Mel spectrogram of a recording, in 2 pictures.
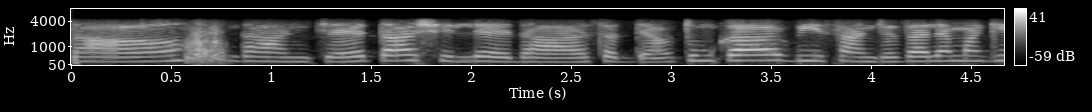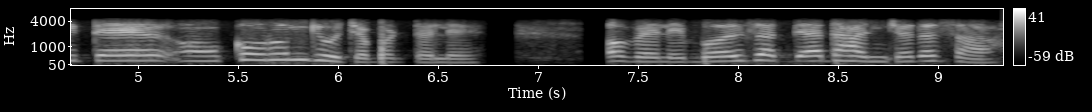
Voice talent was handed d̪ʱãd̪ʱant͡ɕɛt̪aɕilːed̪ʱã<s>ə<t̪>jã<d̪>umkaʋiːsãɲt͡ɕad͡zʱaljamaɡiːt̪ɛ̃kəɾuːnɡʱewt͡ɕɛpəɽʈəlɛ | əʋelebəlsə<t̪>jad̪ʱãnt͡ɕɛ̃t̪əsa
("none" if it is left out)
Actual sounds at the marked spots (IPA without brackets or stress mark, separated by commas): s, d̪, t̪, d̪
